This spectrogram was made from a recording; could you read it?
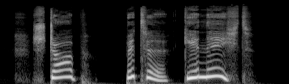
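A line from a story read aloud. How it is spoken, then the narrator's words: Prince calling out. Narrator (German): rief der Prinz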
